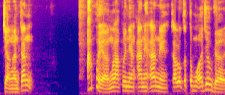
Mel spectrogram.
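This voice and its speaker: A man's voice: on the high side, a little fast, darkish tone, no room sound. Easygoing man in his thirties, dry sound. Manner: easygoing, reflective storytelling. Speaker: podcast guest. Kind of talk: casual podcast chat.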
